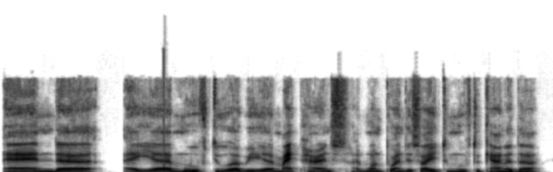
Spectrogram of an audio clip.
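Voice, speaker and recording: A man with a lowish voice and a mixed French and Cameroonian accent. He is a native French speaker from Cameroon, telling his story as a guest in a relaxed chat. He hesitates often and restarts his sentences as he searches for words. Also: moderate pace, clean tone. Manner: hesitant, many fillers and restarts. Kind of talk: casual interview chat.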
